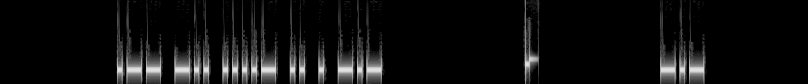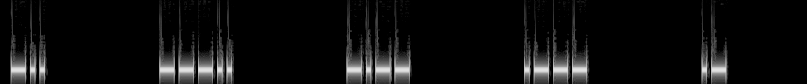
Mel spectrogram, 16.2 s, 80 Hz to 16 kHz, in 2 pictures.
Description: Morse code, heard as a keyed tone, about 25 wpm, spaced as for 11 wpm, 700 Hz. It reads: WD4IEK KD8YJA
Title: USA Call Signs - 6 Characters - 8x Character Spacing - 25wpm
